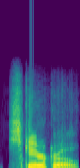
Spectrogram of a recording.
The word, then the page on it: scarecrow: American English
